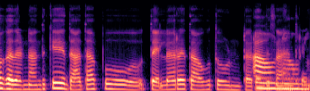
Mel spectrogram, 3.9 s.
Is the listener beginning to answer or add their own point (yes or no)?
yes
